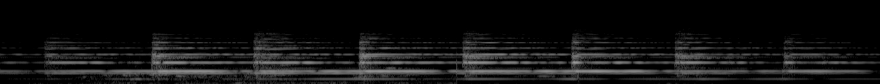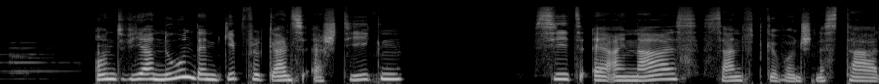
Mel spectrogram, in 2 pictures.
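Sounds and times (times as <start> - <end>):
church bell tolling: 0.0 - 9.7
speech: 9.8 - 12.9, 14.2 - 17.5.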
